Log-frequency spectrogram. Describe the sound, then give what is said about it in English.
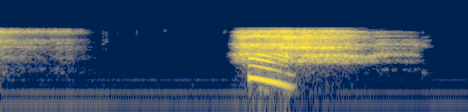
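A deep breath taken on cue: a faint, airy intake, a short pause, then a loud, drawn-out exhale lasting about two seconds that sighs slightly downward in pitch at its start. “I want you to take a deep breath. So let's do that real quickly.”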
